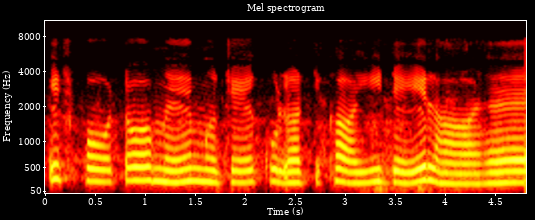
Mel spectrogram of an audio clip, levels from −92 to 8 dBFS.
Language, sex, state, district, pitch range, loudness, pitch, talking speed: Hindi, female, Madhya Pradesh, Katni, 210-240 Hz, -15 LUFS, 225 Hz, 110 wpm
